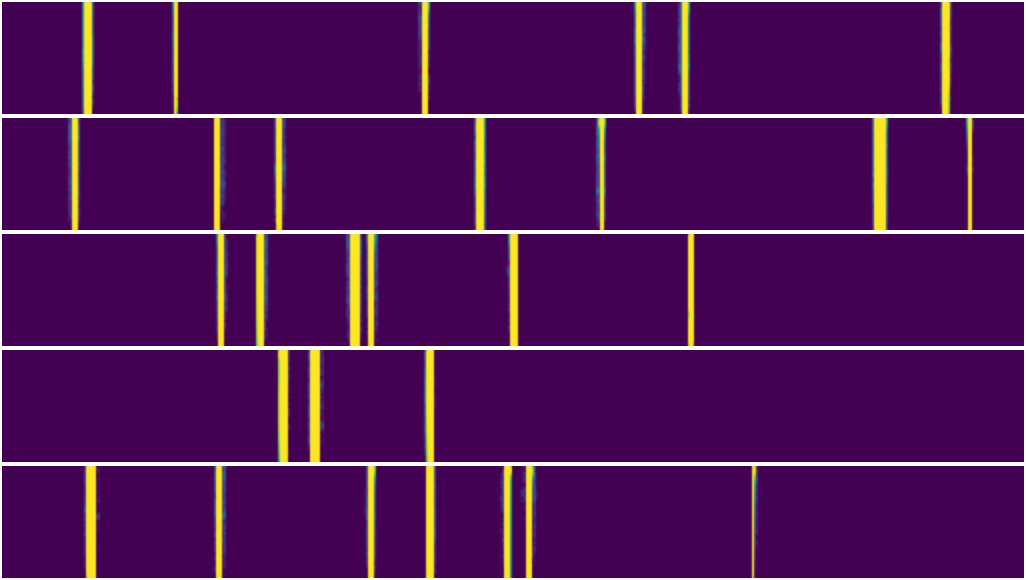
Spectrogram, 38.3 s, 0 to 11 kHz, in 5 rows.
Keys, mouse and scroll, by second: 0.0-1.2 middle drag, 28.1 click, 31.0-33.3 drag.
